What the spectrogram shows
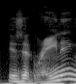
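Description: The pitch changes at the end. The speaker calls it right. "Then my voice goes up at the end"

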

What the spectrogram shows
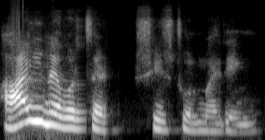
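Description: The stress falls on the word I. Someone else said it. "अगर आप first जो word है उसको आप स्ट्रेस देंगे"

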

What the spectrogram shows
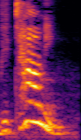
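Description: The first syllable sounds like 'vit'. "イギリスは、"

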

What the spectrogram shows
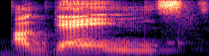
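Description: The word is said in a Canadian pronunciation. "For Canadian English, you say against"

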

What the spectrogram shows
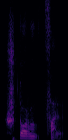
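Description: The word is pronounced the German way. "По-немецки это читается как Stormfall"

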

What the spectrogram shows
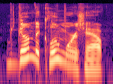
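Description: It is said in a Kermit the Frog voice.

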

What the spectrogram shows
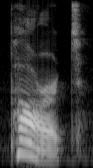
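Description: The r after the vowel is clearly pronounced. "American Englishda yana part, part raga urg'u beradi"

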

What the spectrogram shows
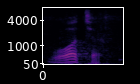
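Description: It is said in a British English accent. "en inglés británico"

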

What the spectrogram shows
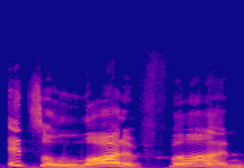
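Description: It is said with thick, heavy sarcasm. The speaker calls it right. "I could have said that way more sarcastically"

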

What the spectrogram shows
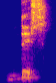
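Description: It is said with a heavy Indian accent. "I am from India"

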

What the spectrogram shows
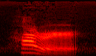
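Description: Open first vowel with a curled r at the end. "啊就好读多了……这个啊变成二，一勾舌头"

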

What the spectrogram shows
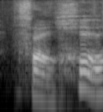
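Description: The name is said the Dutch way.

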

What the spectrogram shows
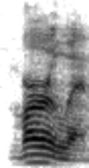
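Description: It is said the way locals say it.

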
